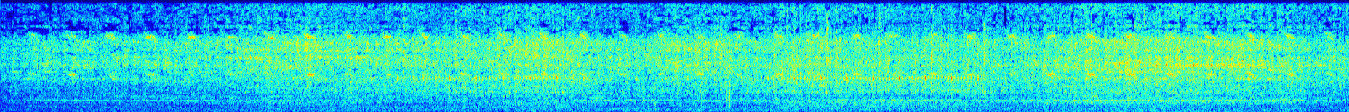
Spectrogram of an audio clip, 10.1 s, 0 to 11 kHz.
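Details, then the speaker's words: 1988 Winnebago Superchief, Chevy P30 454 V8, warming up after idle kicked down a step: quiet, low, even idle with a faint steady high whistle, the usual GM idle whistle; normal. "there you go listen to how quiet that is like guys listen to listen how quiet this is"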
